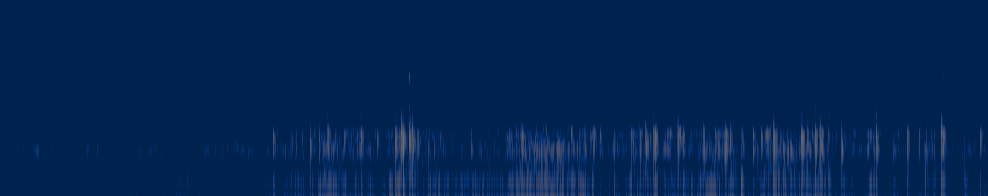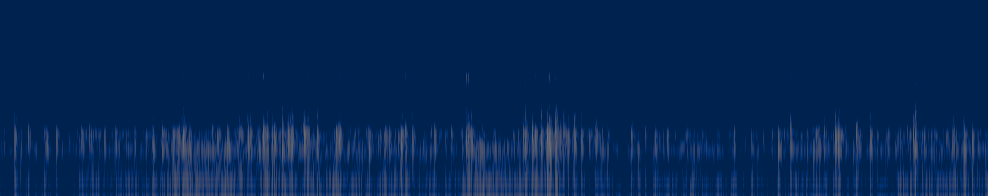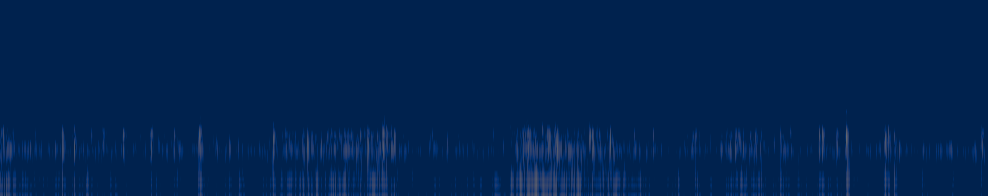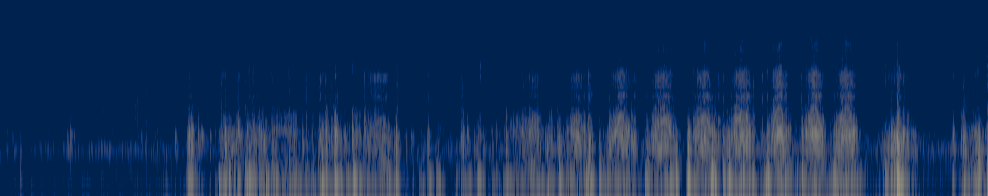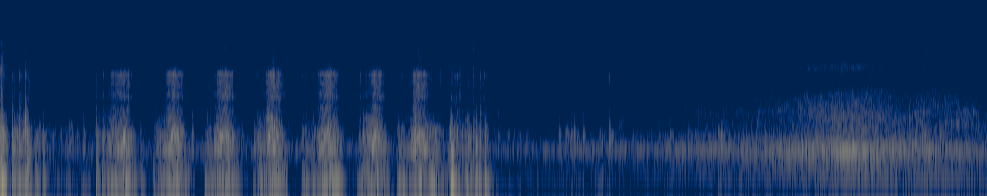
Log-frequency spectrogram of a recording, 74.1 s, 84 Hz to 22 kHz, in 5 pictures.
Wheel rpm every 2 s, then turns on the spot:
0, 0, 0, 0, 0, 0, 0, 0, 0, 0, 0, 0, 0, 0, 0, 0, 0, 0, 0, 0, 0, 0, 0, 0, 0, 0, 0, 0, 0, 0, 0, 0, 0, 0, 0, 0, 0.
none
